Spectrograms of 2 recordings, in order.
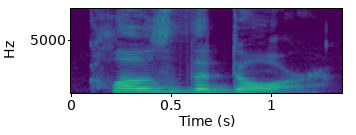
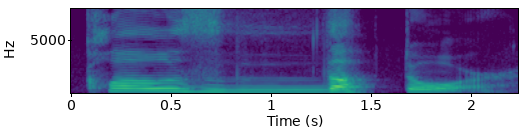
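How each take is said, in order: First: The phrase is said at normal speed. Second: The phrase is said slowly. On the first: "Let's try those sentences at normal speed" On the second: "We'll go slowly at fast and then normal speed"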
